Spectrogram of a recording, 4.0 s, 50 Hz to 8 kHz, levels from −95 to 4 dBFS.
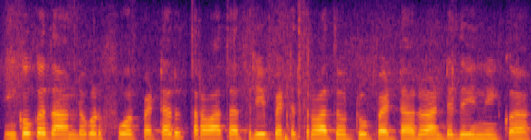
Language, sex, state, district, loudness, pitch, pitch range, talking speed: Telugu, female, Andhra Pradesh, Annamaya, -17 LUFS, 215 Hz, 210-225 Hz, 195 wpm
